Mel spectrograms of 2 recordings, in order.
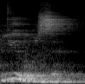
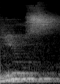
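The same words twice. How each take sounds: First: The word ends with a z sound. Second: The word ends with an s sound. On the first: "The second sound is z" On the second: "The first one is s"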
